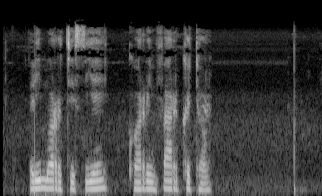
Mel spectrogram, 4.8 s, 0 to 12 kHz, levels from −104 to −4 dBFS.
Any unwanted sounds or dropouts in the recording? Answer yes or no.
no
